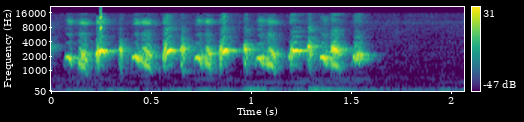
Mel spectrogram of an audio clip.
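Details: Yellow-vented bulbul (trucukan) in lively gacor ngalas style, used as a lure to get other bulbuls singing: a 1.5-second run of fast, bubbly chattering notes, rising and falling around a steady mid pitch, then silence.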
